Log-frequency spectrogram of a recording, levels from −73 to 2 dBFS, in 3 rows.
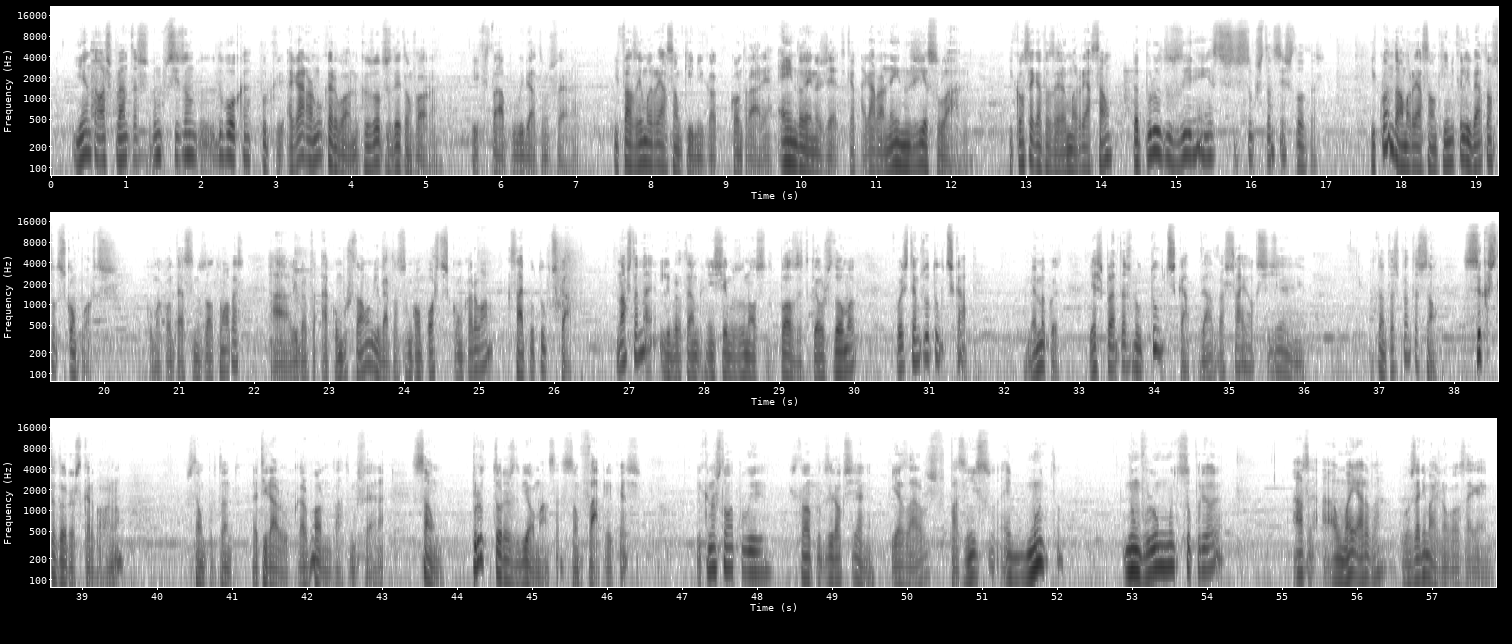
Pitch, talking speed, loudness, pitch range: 105 Hz, 160 wpm, -29 LUFS, 85-125 Hz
